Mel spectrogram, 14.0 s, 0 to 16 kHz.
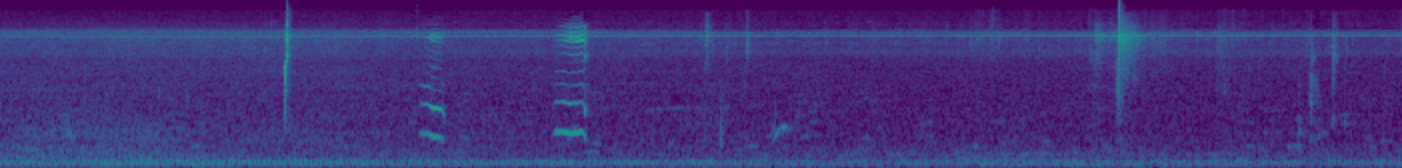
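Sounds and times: young monkey calling: 4.2 - 4.5, 5.5 - 6.0.

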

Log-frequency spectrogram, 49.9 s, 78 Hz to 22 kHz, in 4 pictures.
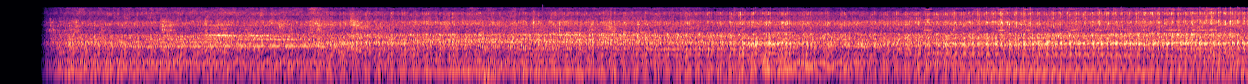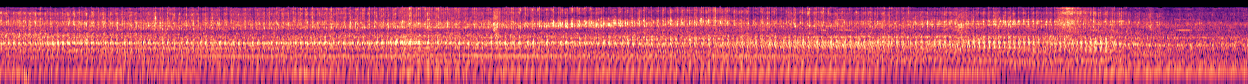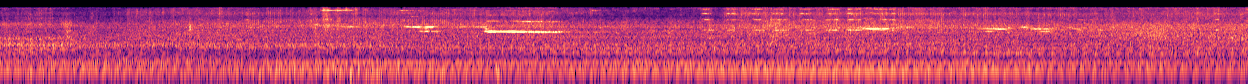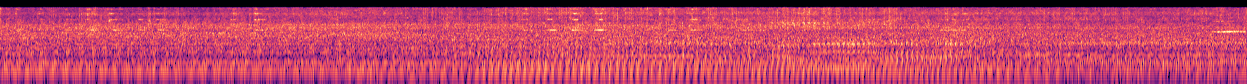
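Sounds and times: crane engine running: 0.4 - 49.9.

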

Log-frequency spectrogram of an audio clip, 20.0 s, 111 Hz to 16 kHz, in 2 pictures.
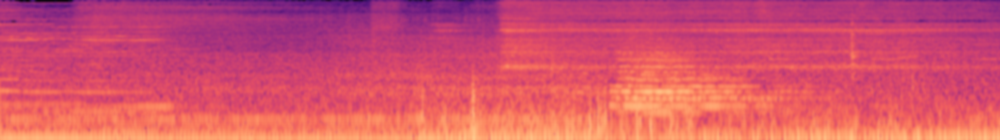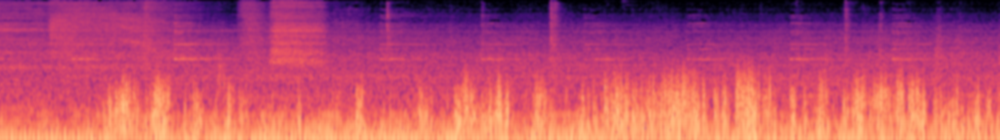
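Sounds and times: passenger train cars rumbling: 0.0 - 20.0
locomotive air horn: 5.0 - 8.2.

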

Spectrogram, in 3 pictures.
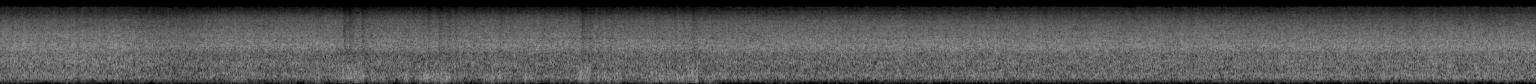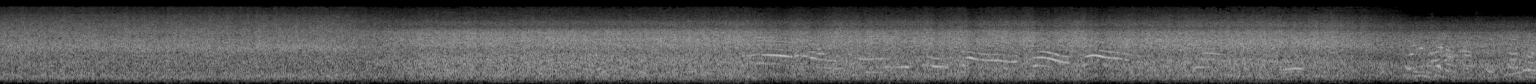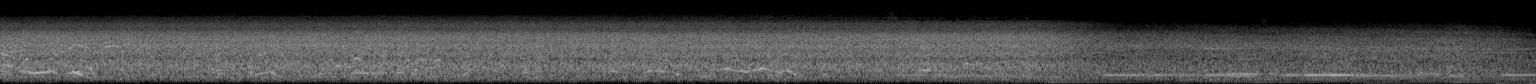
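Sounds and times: waterfall roaring: 0.0 - 46.0.

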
